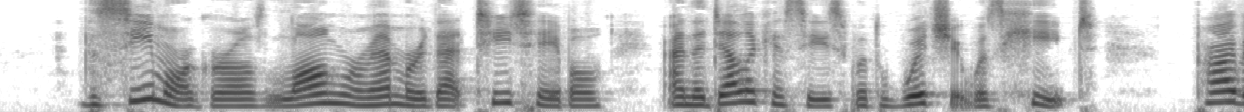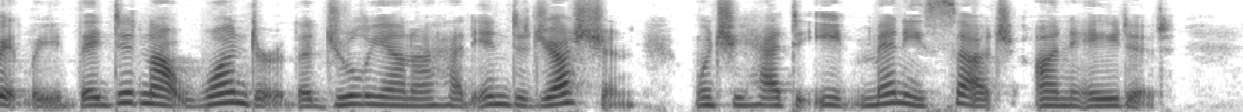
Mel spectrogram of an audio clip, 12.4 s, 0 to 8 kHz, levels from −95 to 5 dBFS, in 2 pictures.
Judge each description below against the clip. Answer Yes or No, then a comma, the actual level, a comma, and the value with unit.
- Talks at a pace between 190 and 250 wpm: No, average, 160 wpm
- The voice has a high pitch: Yes, high, 200 Hz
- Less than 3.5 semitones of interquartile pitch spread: No, average, 4.2 semitones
